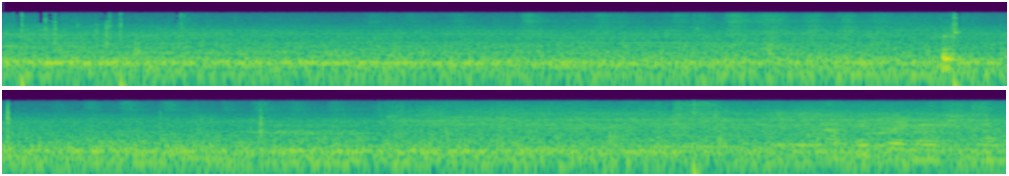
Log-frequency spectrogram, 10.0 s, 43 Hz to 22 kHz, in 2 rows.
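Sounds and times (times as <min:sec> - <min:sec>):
rumbling room noise: 0:00.0 - 0:10.0.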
